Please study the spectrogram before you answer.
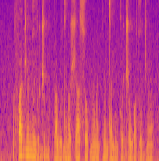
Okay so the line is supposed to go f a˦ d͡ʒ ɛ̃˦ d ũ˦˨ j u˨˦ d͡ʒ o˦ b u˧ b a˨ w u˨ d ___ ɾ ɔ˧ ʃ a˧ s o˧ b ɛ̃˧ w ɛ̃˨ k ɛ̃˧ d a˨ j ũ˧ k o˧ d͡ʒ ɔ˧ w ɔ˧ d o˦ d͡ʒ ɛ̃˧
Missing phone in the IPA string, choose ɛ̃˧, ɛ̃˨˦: ɛ̃˧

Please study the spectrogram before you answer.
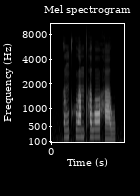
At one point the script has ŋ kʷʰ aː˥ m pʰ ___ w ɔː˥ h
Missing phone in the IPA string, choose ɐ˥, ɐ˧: ɐ˥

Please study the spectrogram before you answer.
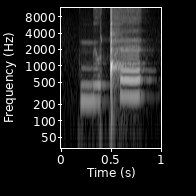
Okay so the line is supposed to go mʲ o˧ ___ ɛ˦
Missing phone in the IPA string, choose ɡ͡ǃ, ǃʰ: ǃʰ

